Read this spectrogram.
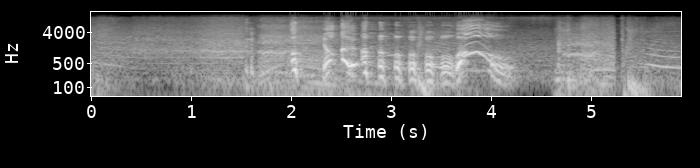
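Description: Tyres skid and screech on a track.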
